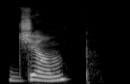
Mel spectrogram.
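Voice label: "jump", English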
